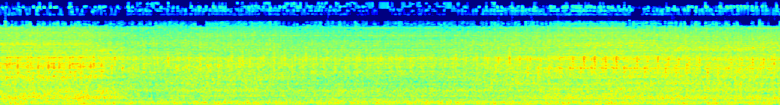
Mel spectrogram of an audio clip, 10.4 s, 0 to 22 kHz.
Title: Bmw n43 engine knocking help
